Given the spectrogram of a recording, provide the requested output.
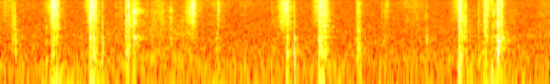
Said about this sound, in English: But let me go ahead and shuffle the cards and see what they have to say today.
